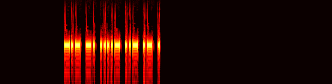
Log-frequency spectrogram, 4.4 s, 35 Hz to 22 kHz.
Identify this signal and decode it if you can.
Morse code, heard as a keyed tone, about 51 wpm, 700 Hz. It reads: KN4UAE
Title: USA Call Signs - 6 Characters - Repeated 3x - 50wpm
